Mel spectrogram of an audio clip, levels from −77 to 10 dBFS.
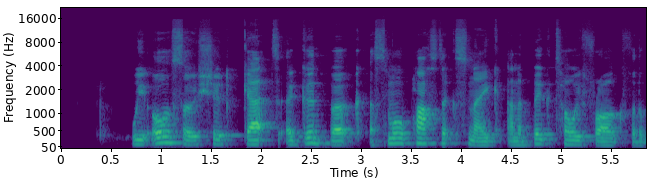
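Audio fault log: Nothing stood out on listening to this speech clip.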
